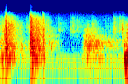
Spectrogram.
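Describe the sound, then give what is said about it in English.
A front door being opened: several sharp, heavy thuds and clunks of the latch and wood, separated by short quiet gaps, over a faint low hum. “and opens the door to find a figure which approaches him.”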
